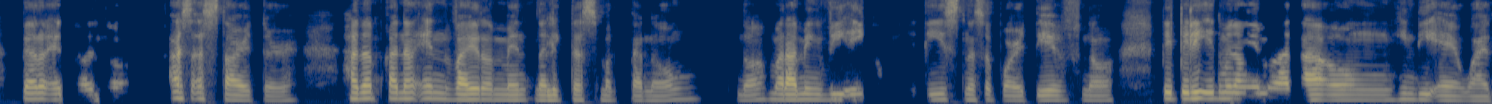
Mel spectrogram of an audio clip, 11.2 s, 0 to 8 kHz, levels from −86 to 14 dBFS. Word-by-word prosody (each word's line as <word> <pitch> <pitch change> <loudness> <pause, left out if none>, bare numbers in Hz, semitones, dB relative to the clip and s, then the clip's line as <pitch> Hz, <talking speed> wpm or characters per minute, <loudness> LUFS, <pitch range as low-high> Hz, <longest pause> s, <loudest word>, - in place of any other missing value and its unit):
Pero 170 0 +3
ito 155 +1 -3 0.2
'no, - - -12 0.4
as - - +5
a - - 0
starter, 135 -3 0 0.4
hanap 175 0 +4
ka 175 -1 +1
ng 175 +1 +2
environment 150 -4 +2
na 140 -1 -1
ligtas 140 0 +1
magtanong 130 +5 -8 0.2
'no. 140 0 -6
Maraming 150 -1 +2
VA 150 0 0
communities 155 +1 -1
na 145 - -1
supportive 135 -1 -3 0.2
'no. 135 0 -7 0.3
Pipiliin 180 0 +4
mo 175 - +2
lang 175 - +2
yung 165 -1 -6
mga 155 0 +3
taong 145 0 +2 0.2
hindi 155 -1 -4
ewan. 125 -2 -3
145 Hz, 150 wpm, -25 LUFS, 135-160 Hz, 0.4 s, as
